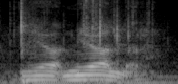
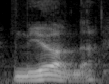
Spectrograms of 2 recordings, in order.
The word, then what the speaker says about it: Mjölnir: that's why you have to really pronounce that Ö sound. It's spelled like this in Swedish. Mjölnir. Mjölner. That's how it should be pronounced. Mjölner.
